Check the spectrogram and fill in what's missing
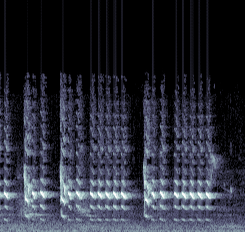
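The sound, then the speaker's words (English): Three bursts of loud, rapid, chattering calls from a pair of saddlebacks (tieke) foraging in a pine tree, each a harsh staccato string of bright notes repeating in quick rhythm, with a brief pause between bursts and no talking. “So we've got a pair of tieke that are foraging.”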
